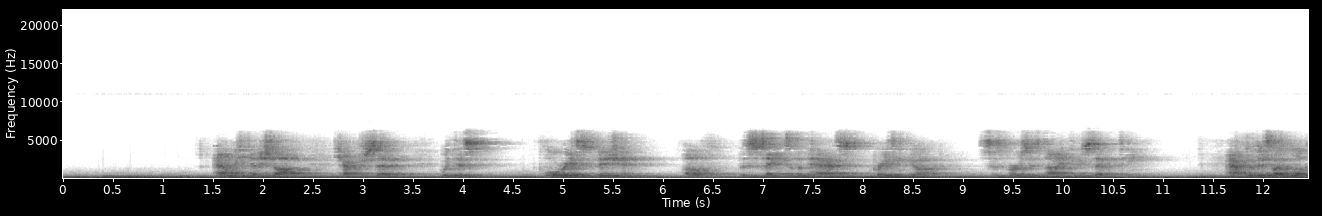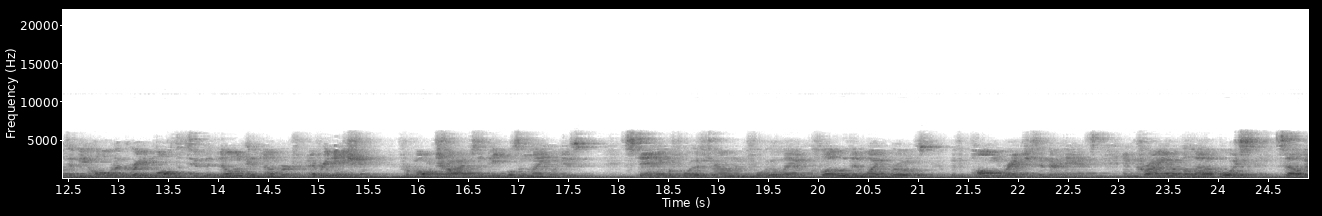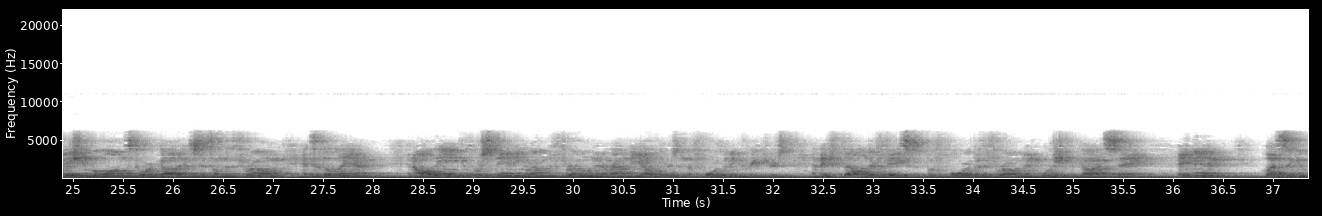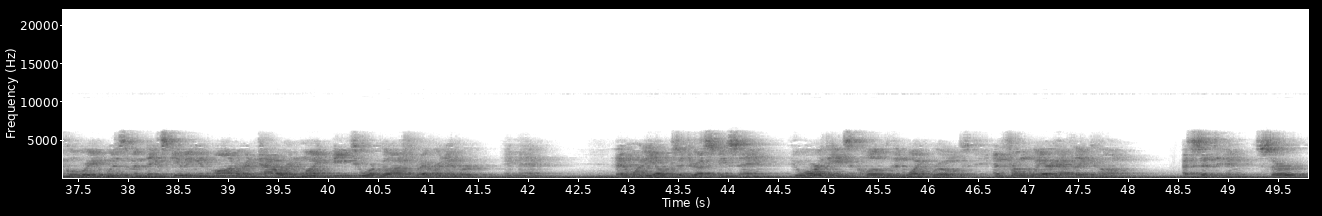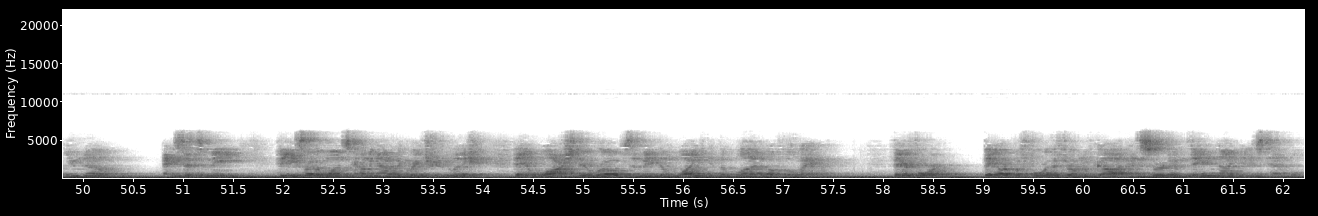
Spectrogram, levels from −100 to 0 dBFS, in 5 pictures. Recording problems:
off-mic speech; far
garbled, watery; badly
room echo; noticeable; dies away in 0.7 s
high frequencies cut off; noticeable; nothing above 5 kHz
low rumble; noticeable; throughout; 10 dB below the speech

